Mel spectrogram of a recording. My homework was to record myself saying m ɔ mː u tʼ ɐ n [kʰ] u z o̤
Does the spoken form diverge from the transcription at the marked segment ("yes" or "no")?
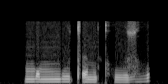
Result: no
